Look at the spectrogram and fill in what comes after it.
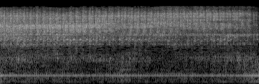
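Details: Spalted maple bowl, dried over 10 years and partly punky, on the lathe: smooth hiss of the tool cutting deep inside the bowl over a steady hum of the spinning bowl, no rattle or buzz; a clean, chatter-free cut.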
